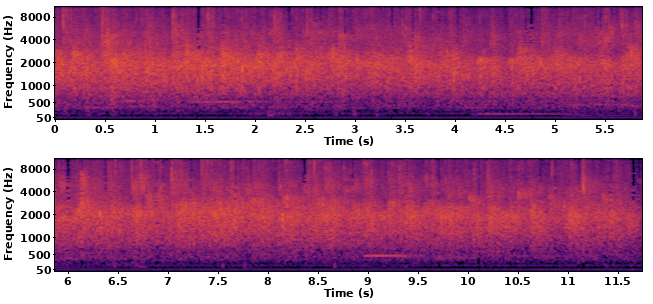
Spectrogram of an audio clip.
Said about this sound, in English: And we're so thankful that he's here. Could we receive him with a warm hand clap of appreciation? Amen.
